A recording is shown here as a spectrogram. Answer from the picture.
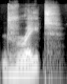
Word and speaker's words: Drate: The Dasha, the Dreet, the Jikaln, the Drate, and... Hold on, am I pronouncing all these right? Jikaln, Drate? Yeah, those all sound good to me.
